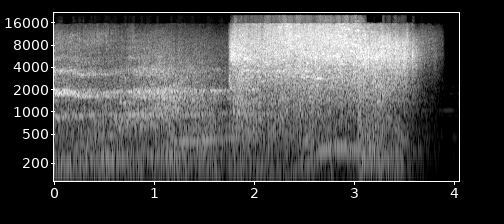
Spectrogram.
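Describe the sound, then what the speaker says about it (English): A 1961 Ferrari 250 GT California from a film scene races in reverse and crashes through a glass garage wall: a loud engine with rising whine, then a sudden bright burst of shattering glass and crunching, fading to silence. "Cameron's rage sends the Ferrari crashing through the glass garage wall"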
